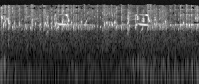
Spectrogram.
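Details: Goldfinch chicks calling to be fed: rapid, high twittering and chirps run on continuously, with occasional clear whistled notes standing out above the chatter.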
